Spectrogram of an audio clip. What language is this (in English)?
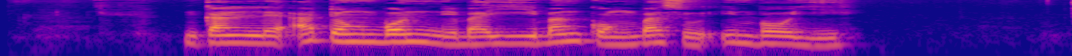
Bankon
